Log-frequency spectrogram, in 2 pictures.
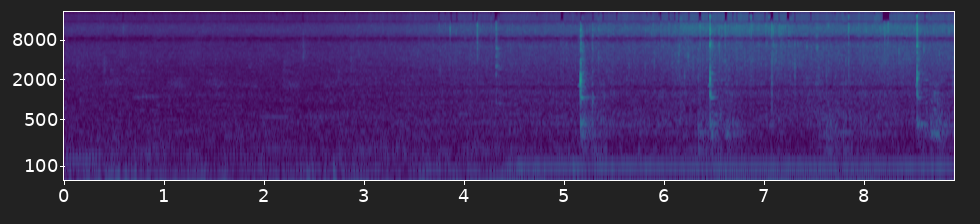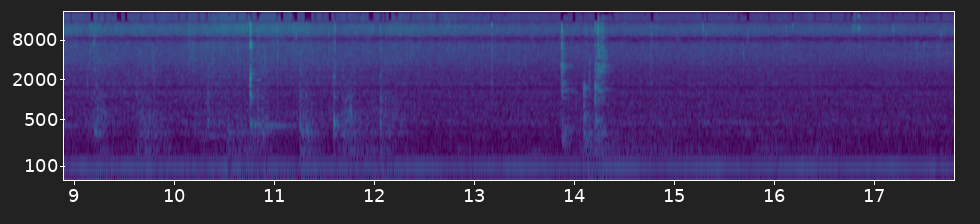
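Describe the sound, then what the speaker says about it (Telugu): Curry leaves fry in a pan over a medium flame for a Telugu fish curry, a steady soft sizzle with occasional sharp stirring clinks against the pan and a low hum underneath. "మీడియం ఫ్లేమ్లో పెట్టుకొని బాగా ఫ్రై చేసుకోవాలండి."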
